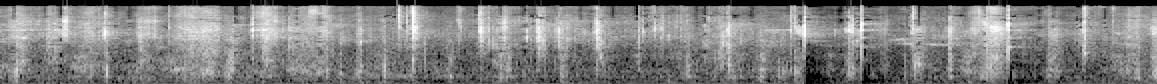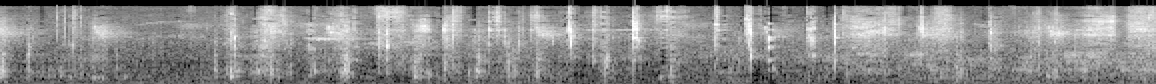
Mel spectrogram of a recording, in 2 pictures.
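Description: Close-miked mouth sounds of eating: chewing a mouthful of rice and green chili peppers, a quick irregular run of wet clicks, smacks and crunches.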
